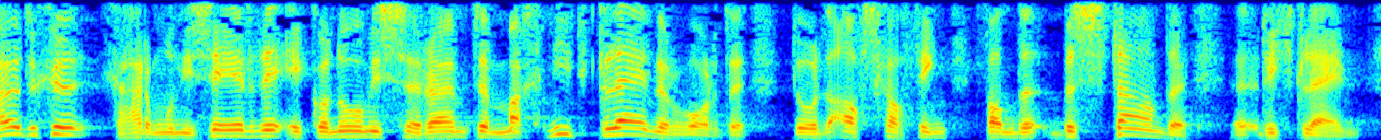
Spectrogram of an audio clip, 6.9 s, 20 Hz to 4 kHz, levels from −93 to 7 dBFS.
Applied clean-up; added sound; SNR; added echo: none; none; none; none.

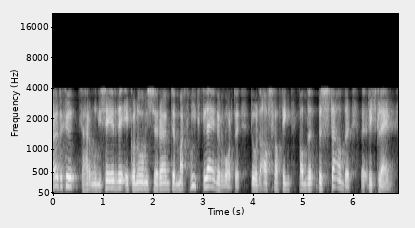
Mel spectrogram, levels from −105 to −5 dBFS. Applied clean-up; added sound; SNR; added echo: neural mask model DeepFilterNet 3.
